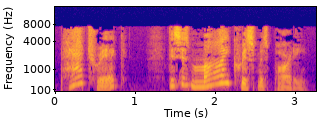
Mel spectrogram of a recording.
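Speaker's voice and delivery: very high, slow protest; petulant high-pitched insistence; whiny hostess. A narrator's reading. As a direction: whine indignantly at a partner. Evelyn whining at Patrick.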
